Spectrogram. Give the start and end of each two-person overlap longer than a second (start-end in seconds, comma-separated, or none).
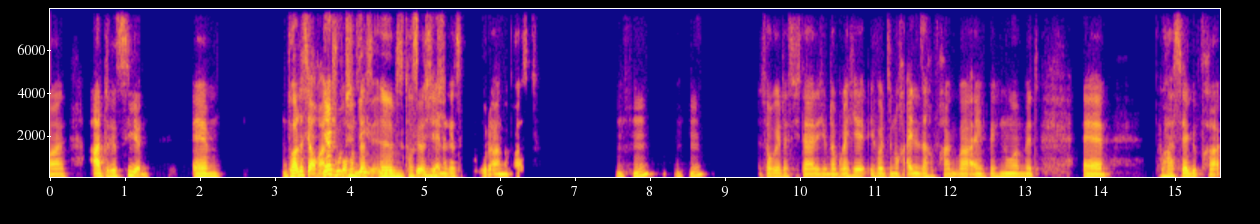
3.6-5.3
